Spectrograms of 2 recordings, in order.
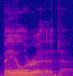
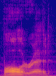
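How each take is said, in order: First: The first word has the vowel of 'day'. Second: The first word has the vowel of 'ball'. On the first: The speaker calls it wrong. "Pronounced as Bale. I don't like that" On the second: The speaker calls it right. "We're going to stick with ball"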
